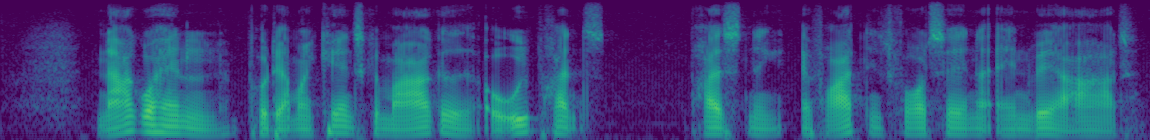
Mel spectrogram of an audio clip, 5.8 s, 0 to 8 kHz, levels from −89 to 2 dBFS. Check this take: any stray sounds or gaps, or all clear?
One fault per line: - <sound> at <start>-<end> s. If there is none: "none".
none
